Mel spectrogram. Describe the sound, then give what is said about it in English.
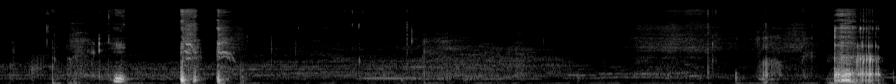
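A loud burp near the end, preceded by a few short throaty bursts and a stretch of quiet murmuring background sound. “don't burp.”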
